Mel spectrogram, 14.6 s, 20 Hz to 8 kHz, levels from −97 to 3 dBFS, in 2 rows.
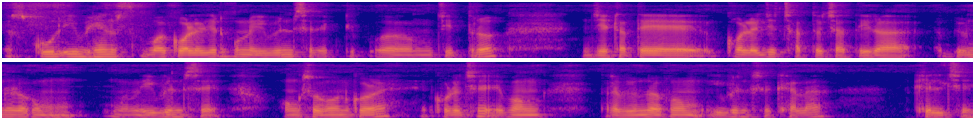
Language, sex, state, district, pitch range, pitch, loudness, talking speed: Bengali, male, West Bengal, North 24 Parganas, 105-115 Hz, 110 Hz, -37 LUFS, 120 wpm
